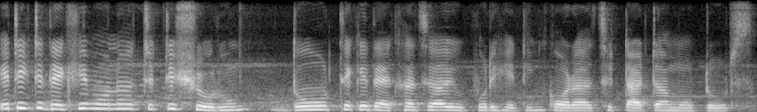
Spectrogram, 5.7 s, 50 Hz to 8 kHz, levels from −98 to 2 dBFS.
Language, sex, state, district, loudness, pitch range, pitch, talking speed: Bengali, female, West Bengal, North 24 Parganas, -15 LUFS, 205-285 Hz, 225 Hz, 200 wpm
